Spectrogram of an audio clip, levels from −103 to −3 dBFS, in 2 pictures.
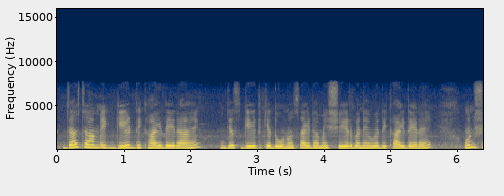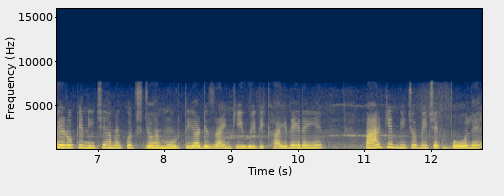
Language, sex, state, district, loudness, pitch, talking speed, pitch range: Hindi, female, Bihar, Saharsa, -16 LUFS, 255 Hz, 205 wpm, 240-285 Hz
